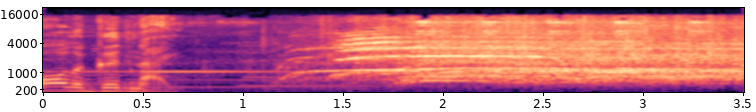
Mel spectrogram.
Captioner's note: cheers and applause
